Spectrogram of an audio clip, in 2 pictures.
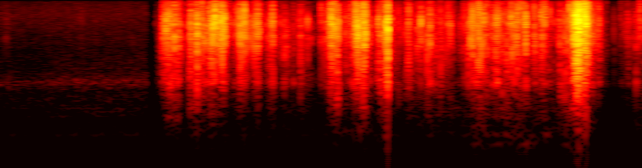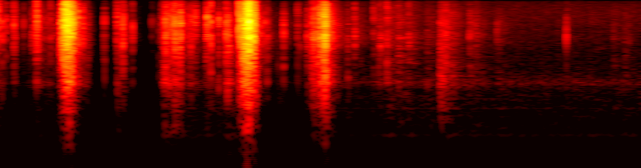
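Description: Clear plastic packaging crinkling and rustling as a plush keychain is unwrapped. It starts about a second in, is densest for the next three seconds, then breaks into a few sharp single crackles and trails off near the end.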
